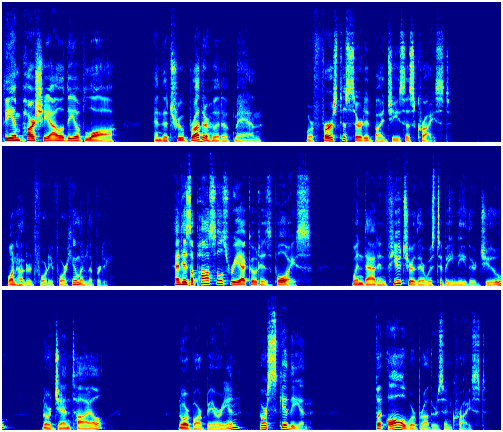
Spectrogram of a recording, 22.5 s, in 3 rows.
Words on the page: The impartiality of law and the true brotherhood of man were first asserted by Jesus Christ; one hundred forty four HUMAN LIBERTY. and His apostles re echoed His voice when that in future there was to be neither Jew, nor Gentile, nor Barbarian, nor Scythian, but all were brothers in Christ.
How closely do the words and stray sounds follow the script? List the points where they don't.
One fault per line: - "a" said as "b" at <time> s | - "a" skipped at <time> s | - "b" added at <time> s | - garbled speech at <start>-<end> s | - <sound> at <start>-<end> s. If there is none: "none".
none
